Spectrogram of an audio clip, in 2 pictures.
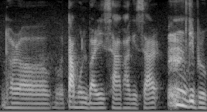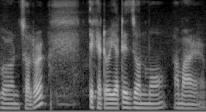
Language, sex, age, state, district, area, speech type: Assamese, female, 45-60, Assam, Dibrugarh, rural, spontaneous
